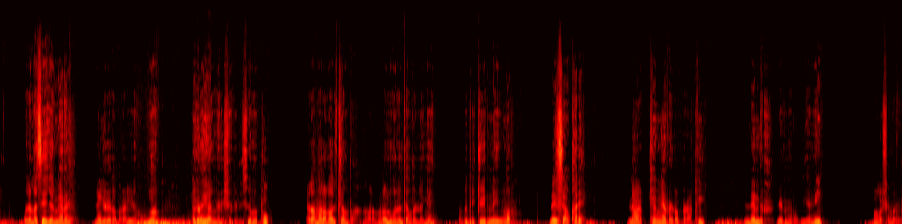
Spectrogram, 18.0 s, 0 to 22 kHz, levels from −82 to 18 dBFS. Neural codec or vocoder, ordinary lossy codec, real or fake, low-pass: codec, 44.1 kHz, 1.7 kbps, Pupu-Codec; none; fake; none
